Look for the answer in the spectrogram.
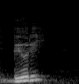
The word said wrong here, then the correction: Beatty: Warren Beatty. – Beatty, ¿cómo se dice, Ana María? Beatty.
